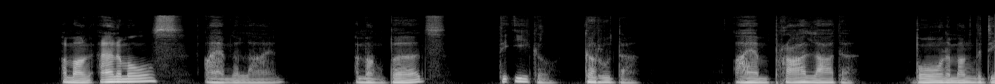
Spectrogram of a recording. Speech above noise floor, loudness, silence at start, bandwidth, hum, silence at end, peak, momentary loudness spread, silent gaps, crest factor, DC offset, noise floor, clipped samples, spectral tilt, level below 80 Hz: 58 dB; -21 LUFS; 0.6 s; 10.5 kHz; none; 0 s; -2 dBFS; 16 LU; none; 20 dB; under 0.1%; -77 dBFS; under 0.1%; -7 dB/octave; -36 dBFS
